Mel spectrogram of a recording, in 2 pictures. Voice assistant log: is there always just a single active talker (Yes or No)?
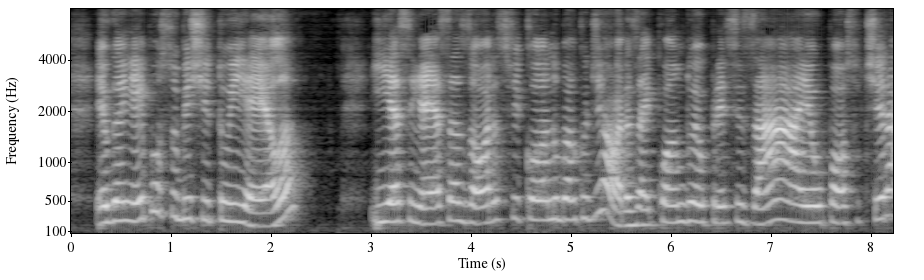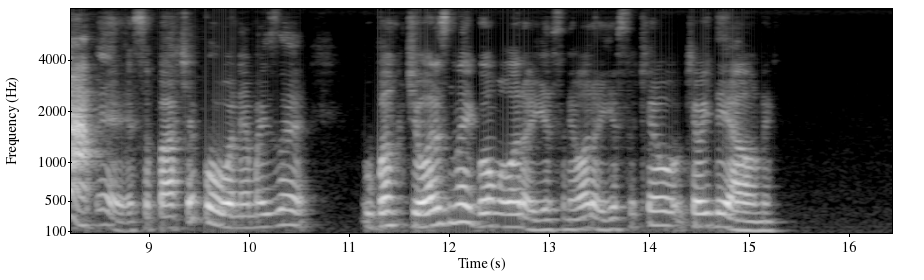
Yes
